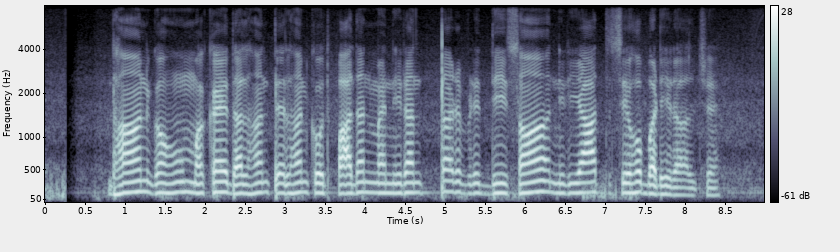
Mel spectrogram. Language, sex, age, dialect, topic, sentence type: Maithili, male, 18-24, Eastern / Thethi, agriculture, statement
